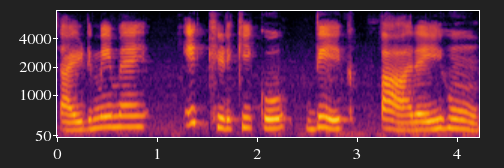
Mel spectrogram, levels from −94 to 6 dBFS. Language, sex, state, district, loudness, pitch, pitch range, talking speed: Hindi, female, Bihar, Kaimur, -15 LUFS, 220 Hz, 205-250 Hz, 140 wpm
